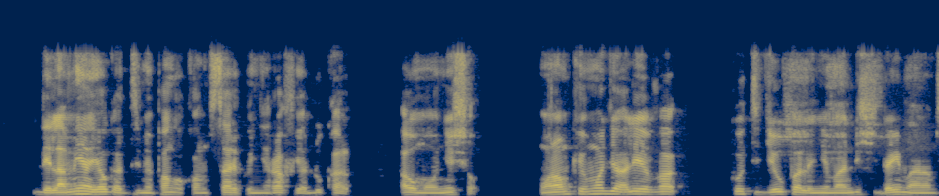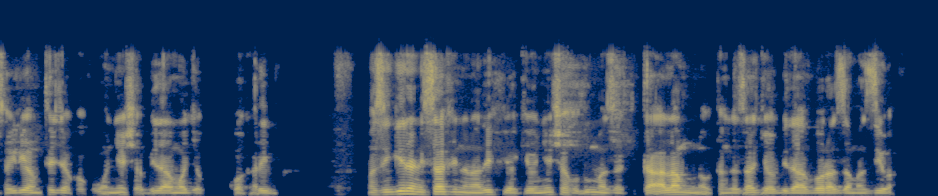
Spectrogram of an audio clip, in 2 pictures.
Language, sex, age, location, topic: Swahili, male, 25-35, Wajir, finance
